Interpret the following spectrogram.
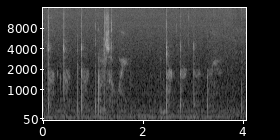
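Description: Soft, close breathy mouth and whisper-like sounds with a string of faint, sharp clicks, about ten spread unevenly over four seconds.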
